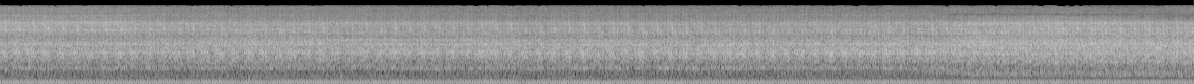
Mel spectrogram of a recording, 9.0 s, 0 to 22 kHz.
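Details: Mitsubishi 4G13P engine at steady idle with a light, irregular knock about 1.5 per second; valve clearance problem suspected, not confirmed.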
